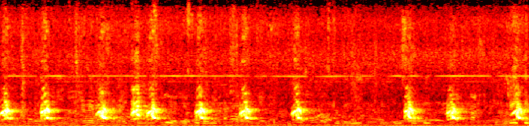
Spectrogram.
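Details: Romanian Carpathian Shepherd dog giving a fast run of loud, sharp barks, roughly one every half second, in two bursts separated by a short pause, over a steady low hum and faint voices.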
